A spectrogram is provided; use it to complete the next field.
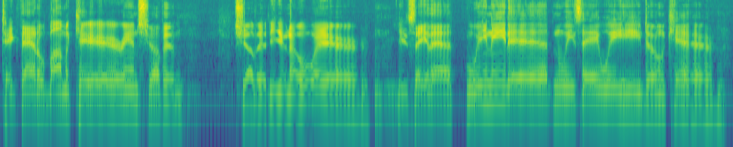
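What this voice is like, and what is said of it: Put-on country singing voice. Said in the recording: “in my country voice”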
